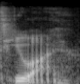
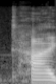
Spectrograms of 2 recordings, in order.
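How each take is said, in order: First: The name is spelled out as two letters. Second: The name is said as one syllable. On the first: The speaker calls it wrong. "not T Y" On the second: The speaker calls it right. "Ty Gallo, not T Y"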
